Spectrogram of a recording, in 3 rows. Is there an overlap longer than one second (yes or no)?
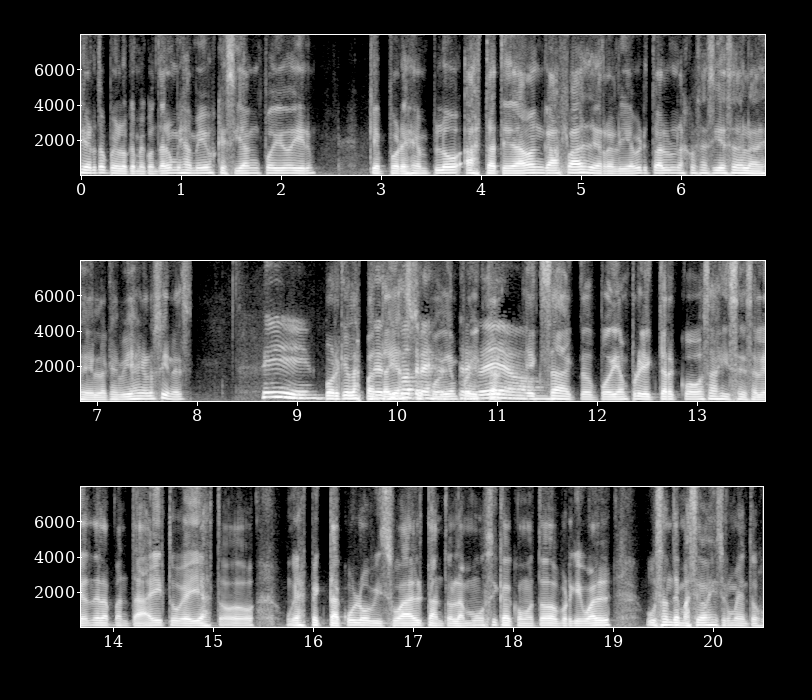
yes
